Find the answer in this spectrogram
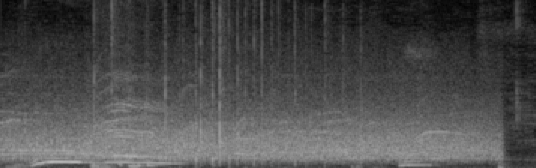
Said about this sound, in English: Round of applause.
